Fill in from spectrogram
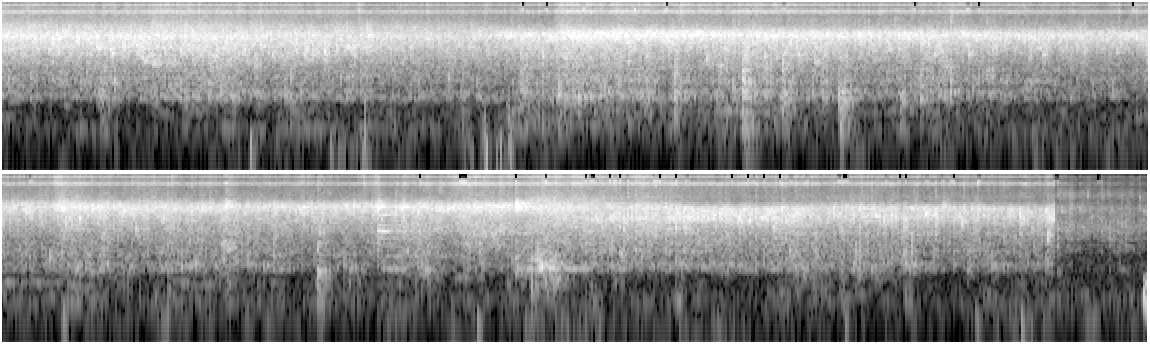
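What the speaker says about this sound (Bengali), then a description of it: "দেখো আমি মাছের মাথাগুলো কি সুন্দর লাল লাল করে ভেজে নিয়েছি" Fish heads fry in mustard oil in a wok for Bengali muri ghonto, a steady close sizzle and crackle that runs throughout with faint stirring clicks, fading at the very end.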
